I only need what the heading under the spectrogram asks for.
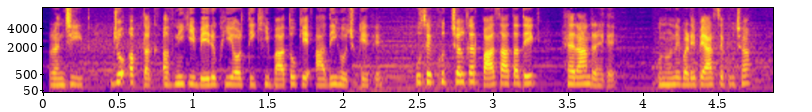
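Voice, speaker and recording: Fast-reading woman storyteller. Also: mid-range voice. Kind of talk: scripted story narration. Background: background music.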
